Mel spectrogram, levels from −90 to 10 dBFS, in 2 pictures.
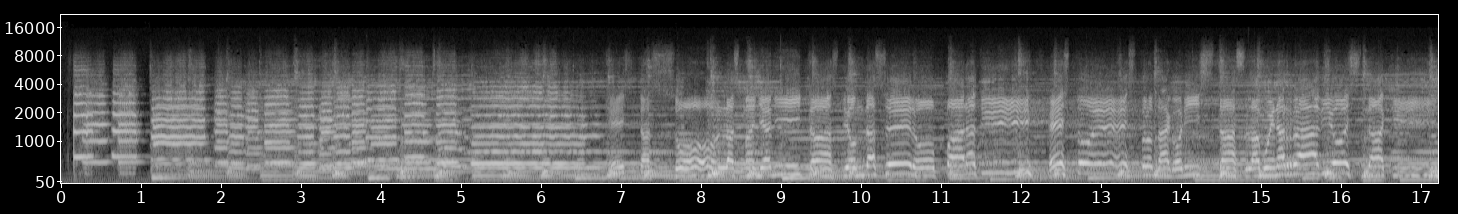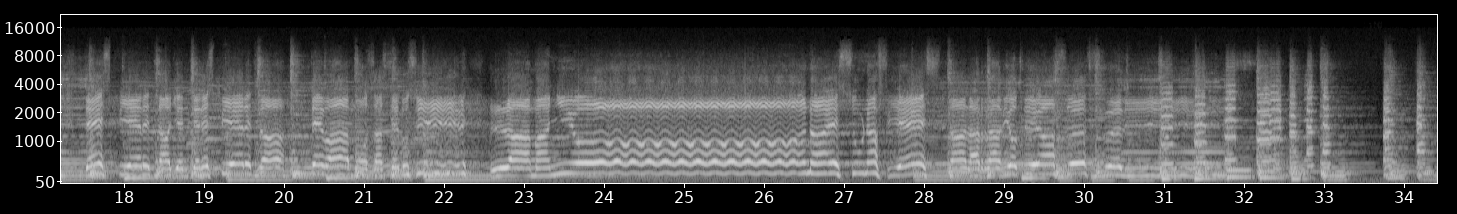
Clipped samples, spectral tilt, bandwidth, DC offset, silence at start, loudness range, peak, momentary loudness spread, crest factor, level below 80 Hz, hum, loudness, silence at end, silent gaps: under 0.1%; -5 dB/octave; 11 kHz; 0.2%; 0.15 s; 3 LU; 0 dBFS; 5 LU; 14 dB; -50 dBFS; none; -15 LUFS; 0 s; none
